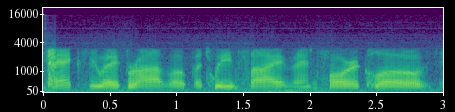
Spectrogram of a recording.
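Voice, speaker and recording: A man's voice read out as an automated airport weather broadcast, reciting runway and weather data in a flat, even way over a radio feed. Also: low-pitched, unhurried, phone-quality sound. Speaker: automated terminal information service.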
